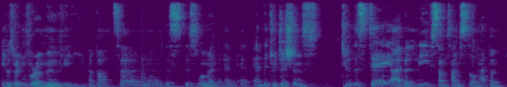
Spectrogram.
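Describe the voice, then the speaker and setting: A man from Zimbabwe, introducing a song at a live music session in a halting, thoughtful way full of pauses and fillers. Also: mid-range voice, dark tone. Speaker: singer-songwriter introducing a song. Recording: roomy, distant mic with faint background noise.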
